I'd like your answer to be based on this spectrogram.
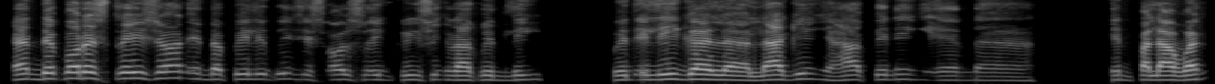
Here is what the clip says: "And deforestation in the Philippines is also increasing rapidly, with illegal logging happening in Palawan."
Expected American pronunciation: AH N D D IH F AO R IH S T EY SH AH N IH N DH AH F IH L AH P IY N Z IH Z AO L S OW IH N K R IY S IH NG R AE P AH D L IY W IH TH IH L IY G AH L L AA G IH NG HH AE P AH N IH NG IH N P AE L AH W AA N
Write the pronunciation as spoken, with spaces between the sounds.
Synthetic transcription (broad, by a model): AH N D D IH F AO R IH S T EY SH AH N IH N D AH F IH L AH P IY N S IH S AO L S OW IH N K R IY S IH NG R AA P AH D L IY W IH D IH L IY G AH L L AA G IH NG HH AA P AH N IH NG IH N P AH L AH W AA N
